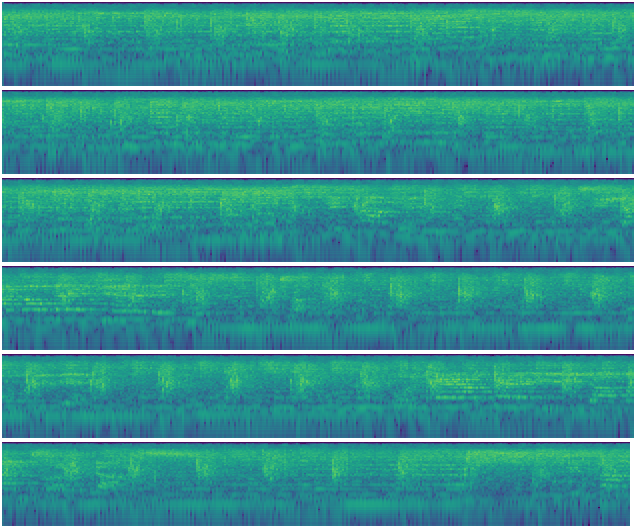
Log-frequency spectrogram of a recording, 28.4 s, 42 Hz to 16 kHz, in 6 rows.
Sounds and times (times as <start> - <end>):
Music: 0.0 - 28.4.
